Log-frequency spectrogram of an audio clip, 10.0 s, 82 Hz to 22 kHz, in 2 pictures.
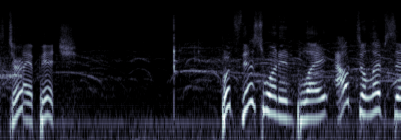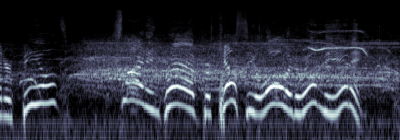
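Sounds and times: faint stadium background: 0.0s - 10.0s.

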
